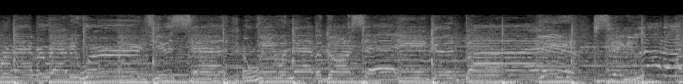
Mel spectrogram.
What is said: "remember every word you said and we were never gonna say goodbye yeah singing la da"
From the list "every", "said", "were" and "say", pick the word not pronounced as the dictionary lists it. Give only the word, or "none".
every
